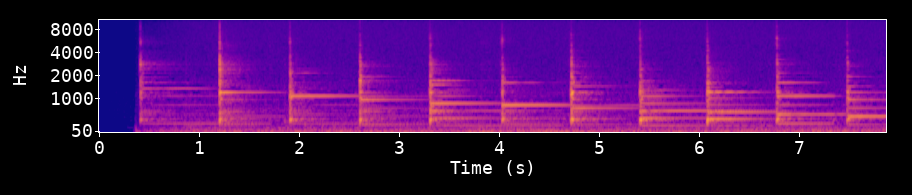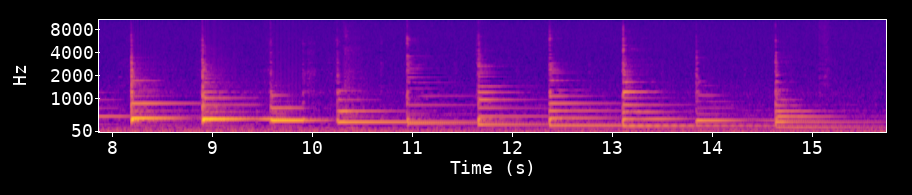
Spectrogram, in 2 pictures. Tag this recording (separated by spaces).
ancient Iron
